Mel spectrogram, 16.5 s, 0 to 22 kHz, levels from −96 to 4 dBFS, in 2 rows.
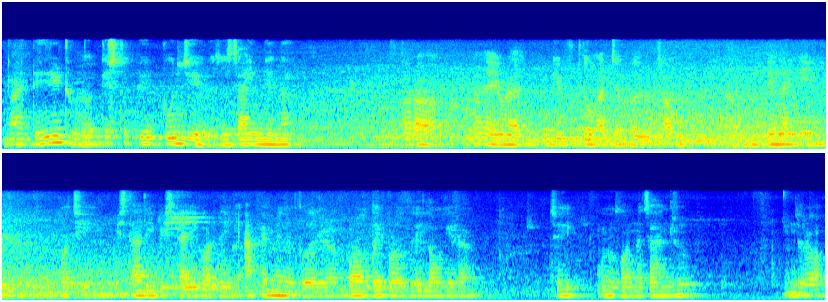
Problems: constant background noise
